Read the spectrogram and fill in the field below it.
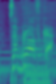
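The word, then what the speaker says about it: Żubrówka: Can you pronounce the vodka again? Zabrowka.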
